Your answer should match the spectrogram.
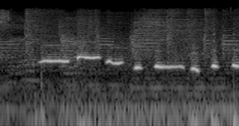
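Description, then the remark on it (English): Someone whistles a short melody, a string of clear sustained notes shifting up and down in pitch, with a low rumbling background underneath and no talking. “let people later tell us what their favorite whistling rock and roll song is.”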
